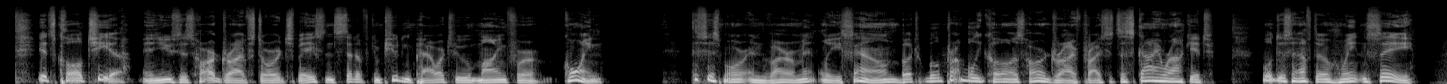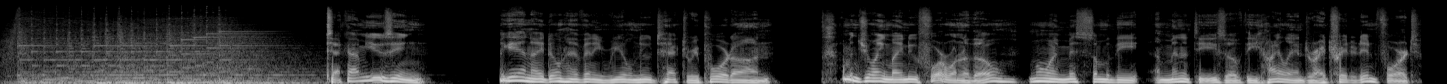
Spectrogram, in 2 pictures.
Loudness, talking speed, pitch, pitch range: -19 LUFS, 150 wpm, 105 Hz, 90-125 Hz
